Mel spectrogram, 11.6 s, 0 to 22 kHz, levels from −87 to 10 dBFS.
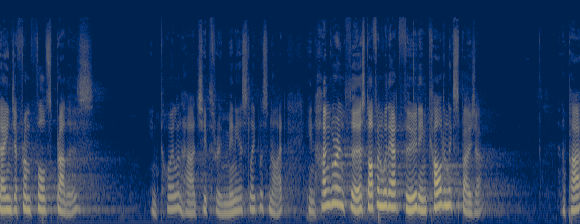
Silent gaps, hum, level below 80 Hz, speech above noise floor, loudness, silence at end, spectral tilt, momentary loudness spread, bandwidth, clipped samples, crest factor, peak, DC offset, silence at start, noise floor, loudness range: none; none; -70 dBFS; 41 dB; -26 LUFS; 0 s; -6.5 dB/octave; 19 LU; 16.5 kHz; under 0.1%; 22 dB; -4 dBFS; under 0.1%; 0 s; -66 dBFS; 11 LU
